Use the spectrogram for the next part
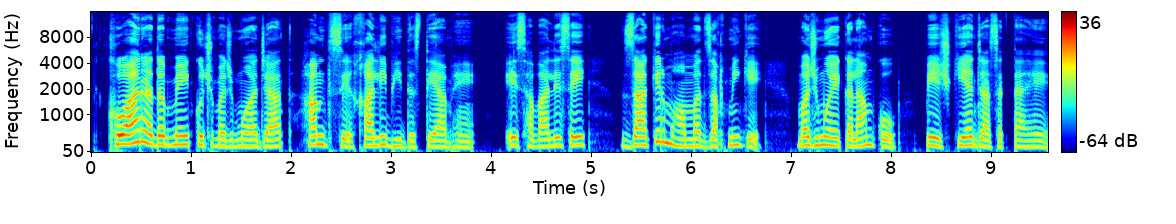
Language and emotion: Urdu, neutral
